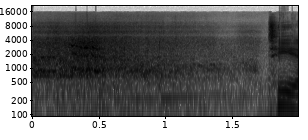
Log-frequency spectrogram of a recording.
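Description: Tyres of a 2004 Acura TL skidding on wet pavement as the car slides through a hard turn, a rushing screech that fades out over the second half.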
